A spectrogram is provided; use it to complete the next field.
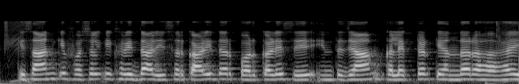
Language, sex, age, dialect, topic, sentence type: Magahi, male, 31-35, Western, agriculture, statement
